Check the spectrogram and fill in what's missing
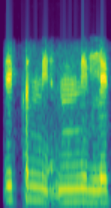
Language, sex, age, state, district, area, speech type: Punjabi, female, 30-45, Punjab, Mansa, urban, conversation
